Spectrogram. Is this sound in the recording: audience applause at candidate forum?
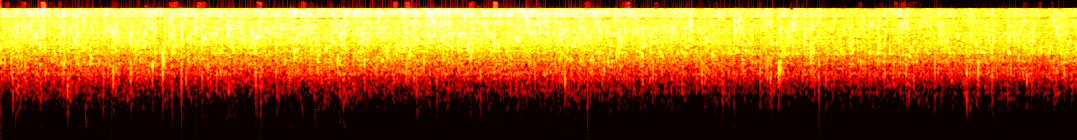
no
